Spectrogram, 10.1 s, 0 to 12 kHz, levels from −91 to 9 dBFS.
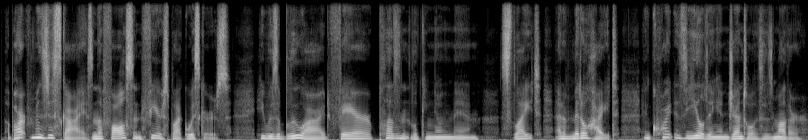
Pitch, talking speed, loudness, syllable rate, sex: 165 Hz, 210 wpm, -18 LUFS, 5.2 syllables/s, female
